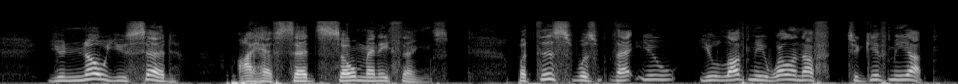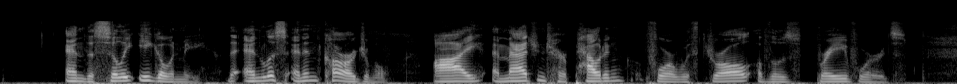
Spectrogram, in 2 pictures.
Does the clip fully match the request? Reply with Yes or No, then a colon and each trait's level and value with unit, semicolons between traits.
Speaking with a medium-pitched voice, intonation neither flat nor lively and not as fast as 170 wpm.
No: medium, 160 Hz; wide, 6.1 semitones; average, 145 wpm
